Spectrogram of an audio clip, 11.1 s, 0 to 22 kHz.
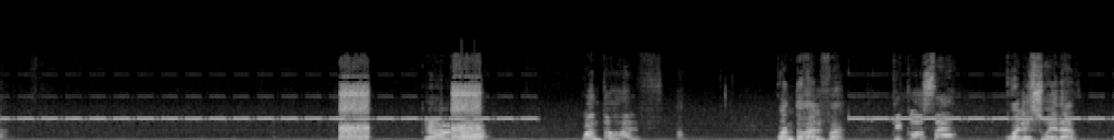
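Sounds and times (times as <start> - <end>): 
smoke alarm shrilling, set off by barbecue: 0.0 - 5.4, 8.4 - 11.1
speech: 4.2 - 5.0, 5.8 - 7.0, 7.8 - 11.1.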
